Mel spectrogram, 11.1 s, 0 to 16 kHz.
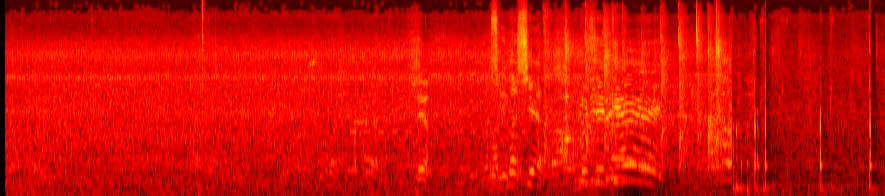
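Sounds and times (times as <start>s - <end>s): car engine running: 0.1s - 7.3s
street noise: 0.1s - 11.0s.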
